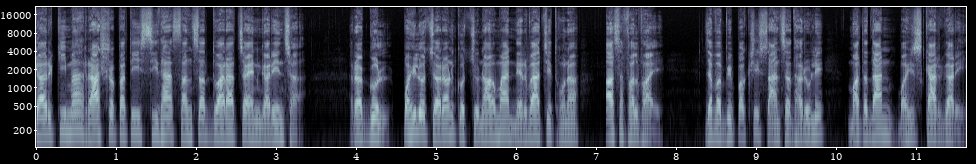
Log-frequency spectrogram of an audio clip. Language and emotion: Nepali, neutral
